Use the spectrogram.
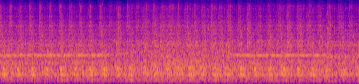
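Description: An embroidery machine stitches a design with a steady, close, rapid whirring and clatter that holds a constant pace throughout, with no other sounds.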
